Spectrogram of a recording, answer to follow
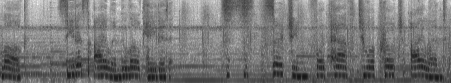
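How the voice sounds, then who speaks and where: Game android girl companion; high register, formal, literal, clipped reports, over loud music. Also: steady tone, slow, low-quality recording. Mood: flat, literal. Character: young female servant robot companion, polite and literal. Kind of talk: video game voice acting.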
